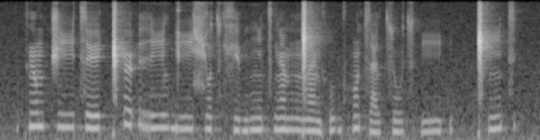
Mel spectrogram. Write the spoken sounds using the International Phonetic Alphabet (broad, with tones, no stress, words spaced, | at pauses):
kʲõ˧˥bt͡ʃiː˧t͡seː˧ ǁʰø˥ʔ riː˧˥lɡiː˧ɕo˧t͡s xʲe˧bŋĩ˧˥t͡sɡæ̃˥bŋ͡ǁæ̃˧ɡ ʔu˧ɡhõ˥t͡s æ˩lt͡suː˩t͡s ʔiː˩˧ʔ | ǁʰĩ˧˥t͡s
